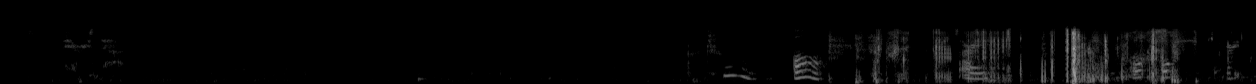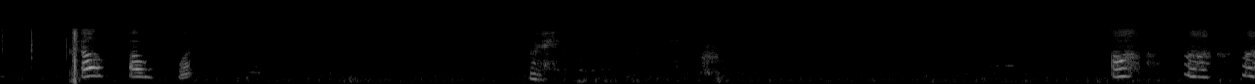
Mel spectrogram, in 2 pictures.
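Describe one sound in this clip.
A young woman talks casually into a nearby microphone, in short bursts with pauses.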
